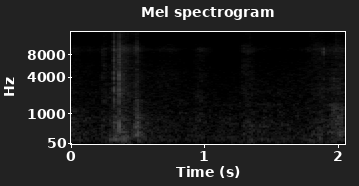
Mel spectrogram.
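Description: Near silence, with faint rustling of a cross-stitch canvas being handled and stitched with a needle.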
